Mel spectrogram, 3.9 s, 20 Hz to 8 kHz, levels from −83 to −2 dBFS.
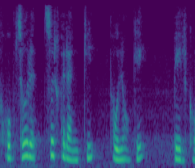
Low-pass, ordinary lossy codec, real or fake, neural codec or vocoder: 7.2 kHz; MP3, 32 kbps; fake; codec, 16 kHz in and 24 kHz out, 0.6 kbps, FocalCodec, streaming, 4096 codes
